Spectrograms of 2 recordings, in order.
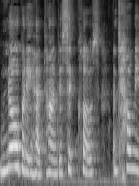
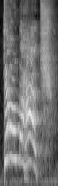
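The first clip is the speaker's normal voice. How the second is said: much higher, louder cheer; shouted; 12 semitones higher, 6 dB louder than usual. A narrator's reading. Crew answering the captain's toast, loud shout. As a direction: yell it back as a crew. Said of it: "we all shouted".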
